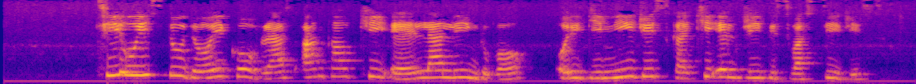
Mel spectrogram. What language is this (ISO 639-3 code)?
epo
